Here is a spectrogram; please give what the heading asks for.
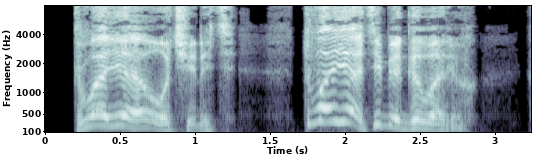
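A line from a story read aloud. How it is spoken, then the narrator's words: Hoarse shouting, shivering old man. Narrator (Russian): хрипло орал трясущийся от холода старик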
